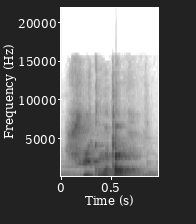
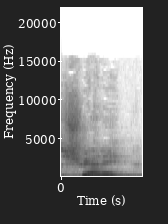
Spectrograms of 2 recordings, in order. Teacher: So je suis, which I hope you're all familiar with by now, has become shwee.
